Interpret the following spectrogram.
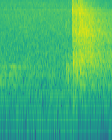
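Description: Starting gun fired once about one and a half seconds in, a single sharp crack with a short echo, signalling the start of a sprint race.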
